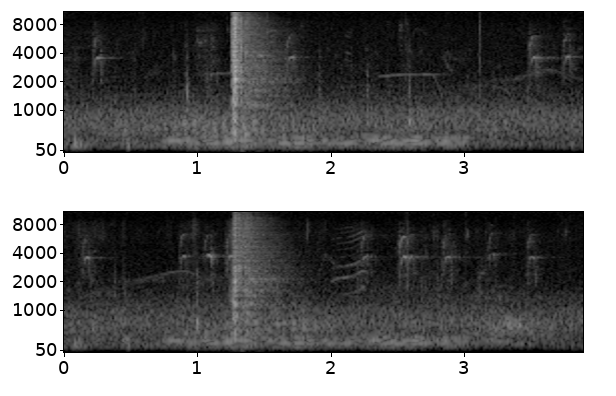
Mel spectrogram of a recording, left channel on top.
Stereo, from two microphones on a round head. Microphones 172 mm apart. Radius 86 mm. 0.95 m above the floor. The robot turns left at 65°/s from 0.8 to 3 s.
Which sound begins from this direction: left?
Crumpling, at 1.3 s.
